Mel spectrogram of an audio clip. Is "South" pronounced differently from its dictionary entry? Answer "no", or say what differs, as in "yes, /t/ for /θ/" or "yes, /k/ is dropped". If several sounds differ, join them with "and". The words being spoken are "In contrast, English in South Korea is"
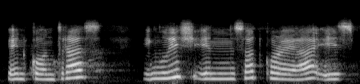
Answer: yes, /t/ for /θ/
